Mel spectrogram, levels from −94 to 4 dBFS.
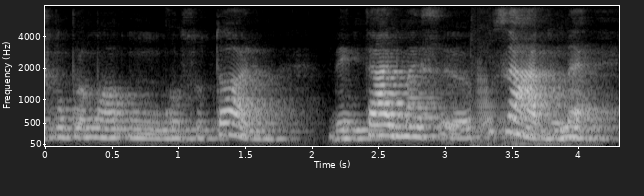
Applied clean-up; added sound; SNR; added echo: neural separator model SepFormer DNS4.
